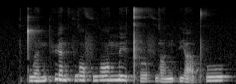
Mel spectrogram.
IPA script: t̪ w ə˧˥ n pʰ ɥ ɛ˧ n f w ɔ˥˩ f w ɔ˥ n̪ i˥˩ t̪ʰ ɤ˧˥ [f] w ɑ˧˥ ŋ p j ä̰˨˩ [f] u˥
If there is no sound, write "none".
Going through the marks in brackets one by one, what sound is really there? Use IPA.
f, pʰ

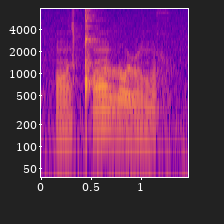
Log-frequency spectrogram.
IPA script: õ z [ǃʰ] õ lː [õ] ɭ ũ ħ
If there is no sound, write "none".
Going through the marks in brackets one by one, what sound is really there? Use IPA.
ǃʰ, o

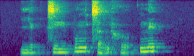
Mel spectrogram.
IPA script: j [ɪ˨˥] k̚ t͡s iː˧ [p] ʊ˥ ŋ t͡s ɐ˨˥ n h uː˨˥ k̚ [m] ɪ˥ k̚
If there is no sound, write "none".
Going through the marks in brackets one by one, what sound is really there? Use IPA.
ɪ˨˥, p, n̪

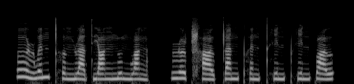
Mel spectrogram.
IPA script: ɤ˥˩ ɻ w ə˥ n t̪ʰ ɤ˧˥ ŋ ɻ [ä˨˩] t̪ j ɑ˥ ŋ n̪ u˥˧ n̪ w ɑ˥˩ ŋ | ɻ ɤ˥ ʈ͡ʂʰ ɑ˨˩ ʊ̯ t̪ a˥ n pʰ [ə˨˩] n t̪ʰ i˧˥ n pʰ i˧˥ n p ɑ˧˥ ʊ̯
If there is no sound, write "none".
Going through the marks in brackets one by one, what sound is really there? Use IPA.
ä˨˩, ə˨˩

